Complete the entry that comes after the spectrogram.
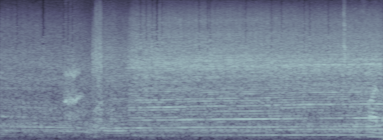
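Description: Race cars in the NASCAR Heat Ultimate Edition video game on Nintendo Switch, held at full throttle with a steady, sustained engine drone and tire squeal that grows slightly louder over time.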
